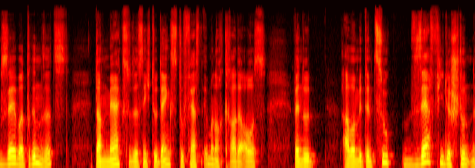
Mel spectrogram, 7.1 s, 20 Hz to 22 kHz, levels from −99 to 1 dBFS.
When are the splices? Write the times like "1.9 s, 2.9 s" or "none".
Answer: 6.0 s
